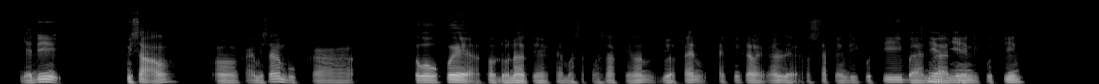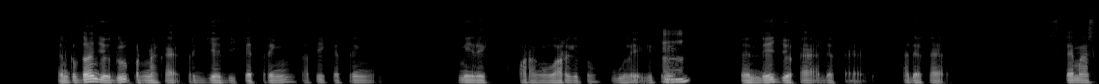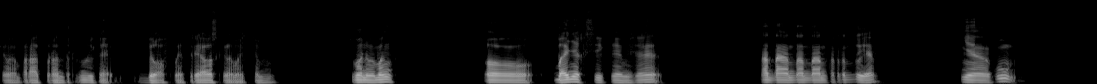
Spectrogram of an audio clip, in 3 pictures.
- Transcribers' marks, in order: in English: "technical ya"; tapping; in English: "dough materials"
- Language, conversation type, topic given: Indonesian, advice, Bagaimana cara menemukan mentor yang tepat untuk membantu perkembangan karier saya?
